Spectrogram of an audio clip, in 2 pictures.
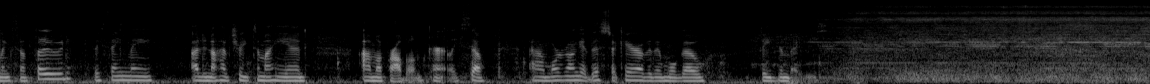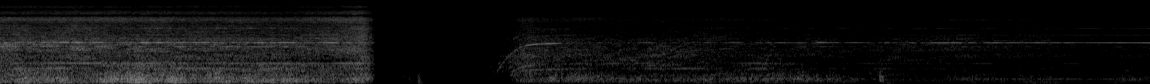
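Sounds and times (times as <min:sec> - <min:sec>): leaf blower whining: 0:06.5 - 0:15.3, 0:16.4 - 0:23.0.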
